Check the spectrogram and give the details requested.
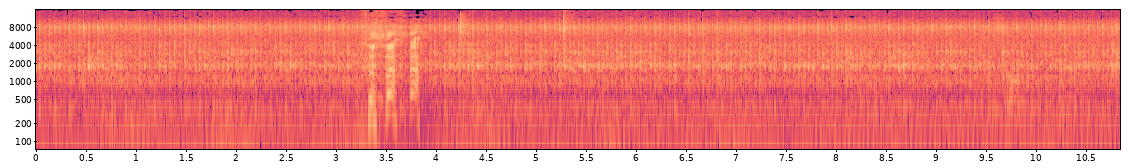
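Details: Kubota three-cylinder diesel micro-tractor, long stored in a garage: even, steady idle chatter with no misses or knocks, brief handling clatter midway; idles cleanly, better than new.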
